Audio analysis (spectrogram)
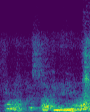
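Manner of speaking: low, hushed repeat; quiet echo. Retold or imitated. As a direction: say it softly, as if puzzling over it. Quietly repeats the overheard shout.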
